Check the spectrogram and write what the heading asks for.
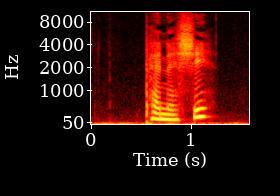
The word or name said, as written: panache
